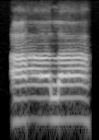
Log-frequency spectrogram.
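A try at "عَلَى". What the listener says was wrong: আতে টান হবে আলা।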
